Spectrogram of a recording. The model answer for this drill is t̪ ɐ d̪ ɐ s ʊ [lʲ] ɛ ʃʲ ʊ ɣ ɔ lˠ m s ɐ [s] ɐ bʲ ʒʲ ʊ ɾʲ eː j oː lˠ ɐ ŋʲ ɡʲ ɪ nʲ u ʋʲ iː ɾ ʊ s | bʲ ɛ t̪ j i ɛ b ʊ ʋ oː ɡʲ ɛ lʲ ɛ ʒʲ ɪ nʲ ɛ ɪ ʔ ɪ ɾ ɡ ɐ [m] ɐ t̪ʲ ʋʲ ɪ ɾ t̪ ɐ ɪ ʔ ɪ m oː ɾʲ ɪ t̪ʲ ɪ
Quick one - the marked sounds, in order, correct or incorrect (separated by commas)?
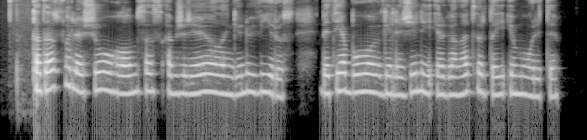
correct, correct, incorrect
